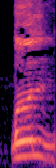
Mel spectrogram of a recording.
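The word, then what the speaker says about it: قُلْ: ওয়ালাম ওয়ালাম ইয়াকুল্লাহু কুফুয়ান আহাদ বিসমিল্লাহির রাহমানির রাহিম কুল ইয়া আইয়ুহাল কফ লাম পেশ কুল ইয়া খারা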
